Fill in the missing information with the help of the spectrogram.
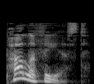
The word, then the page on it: polytheist: British English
